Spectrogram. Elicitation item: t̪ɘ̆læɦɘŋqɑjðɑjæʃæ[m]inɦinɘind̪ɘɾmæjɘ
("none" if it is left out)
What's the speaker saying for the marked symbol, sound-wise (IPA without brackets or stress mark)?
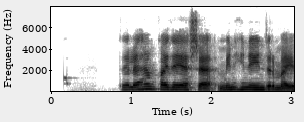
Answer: m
